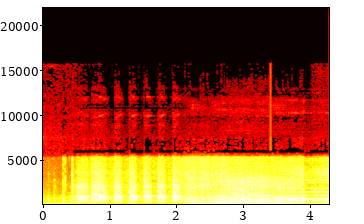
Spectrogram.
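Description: A car engine cranks with a rapid, rhythmic chugging that turns into a steady whirring grind, but it never catches and fires up. It's fairly loud, with no voices.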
